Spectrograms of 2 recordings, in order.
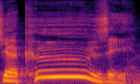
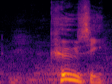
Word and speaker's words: Koozie: of the all right let me get it right Koozie it's Koozie not Jacuzzi even though my mouth gets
